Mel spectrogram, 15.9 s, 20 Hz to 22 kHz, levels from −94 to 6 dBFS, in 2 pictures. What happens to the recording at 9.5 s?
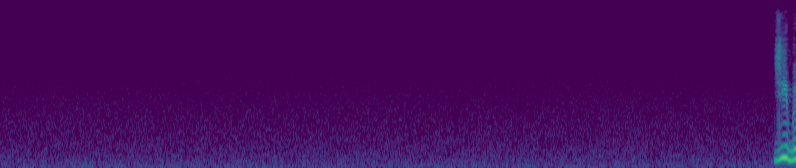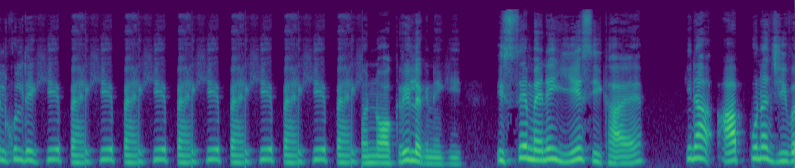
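At 9.5 s you're in the middle of a broken-record loop, running from 8.82 to 11.59 s. A 532 ms chunk of speech repeats exactly, back to back, five times, likely from a stalled player or stream resending its last fragment, so the real speech there is lost.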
